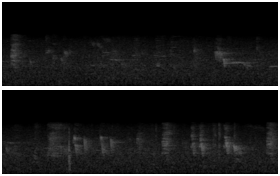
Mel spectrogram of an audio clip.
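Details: About eight wild tui socialising in a flowering kowhai tree beside the Karekare falls track, Waitakere hills, West Auckland, in September spring, on a compact camera: bursts of varied chattering, clicking and ringing notes from several birds over steady background hiss.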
